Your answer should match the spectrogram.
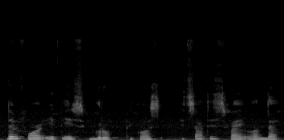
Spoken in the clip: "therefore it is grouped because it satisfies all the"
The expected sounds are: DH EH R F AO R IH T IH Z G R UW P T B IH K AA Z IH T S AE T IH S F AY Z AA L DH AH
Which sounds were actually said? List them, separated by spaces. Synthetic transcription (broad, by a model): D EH R F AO R IH T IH S G R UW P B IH K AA S IH T S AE T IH S F AY AA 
